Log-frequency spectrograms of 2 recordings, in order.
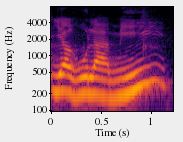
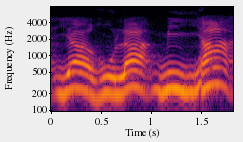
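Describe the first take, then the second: First: The word ends in a long i vowel. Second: The word ends in an added ya syllable. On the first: "dengan adanya ya" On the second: "dengan dibaca ya yang difathahkan"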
